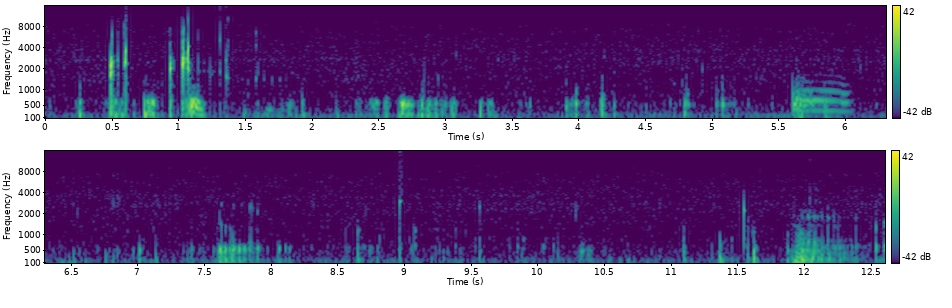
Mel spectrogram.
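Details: Irregular gurgles, squeaks and bubbling rumbles with a brief tonal squeal from the belly; stomach growling, bowel sounds.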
